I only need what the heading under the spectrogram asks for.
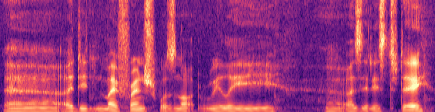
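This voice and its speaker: A man from Morocco, a pastry chef guest in a casual interview, speaking thoughtfully with many pauses and fillers. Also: sits low, flat delivery, a little mellow.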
